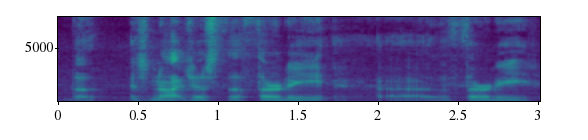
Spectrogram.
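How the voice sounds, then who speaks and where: A very low-voiced man talks through a casual equipment demonstration. He speaks haltingly, thinking aloud as he goes, with clear static and hiss behind him. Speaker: radio hobbyist demonstrating equipment. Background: shortwave radio noise.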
